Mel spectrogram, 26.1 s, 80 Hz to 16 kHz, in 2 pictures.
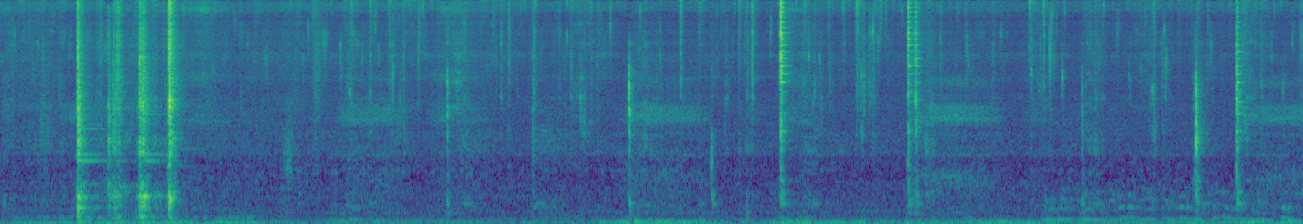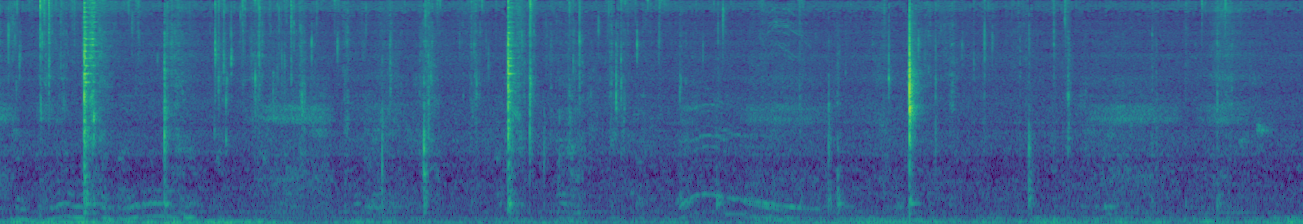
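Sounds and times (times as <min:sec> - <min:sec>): low steady hum: 0:00.0 - 0:26.0
utensil clinking against pot: 0:00.7 - 0:01.9, 0:09.0 - 0:09.7, 0:10.4 - 0:15.0, 0:18.0 - 0:18.9.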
